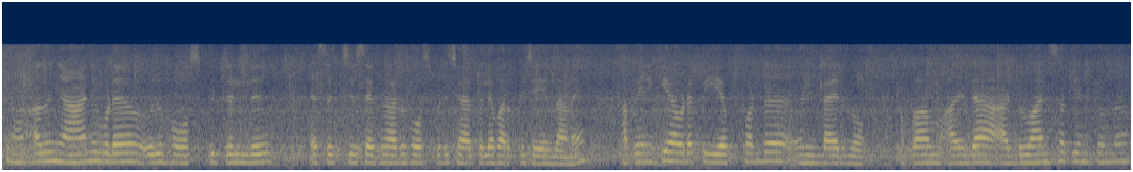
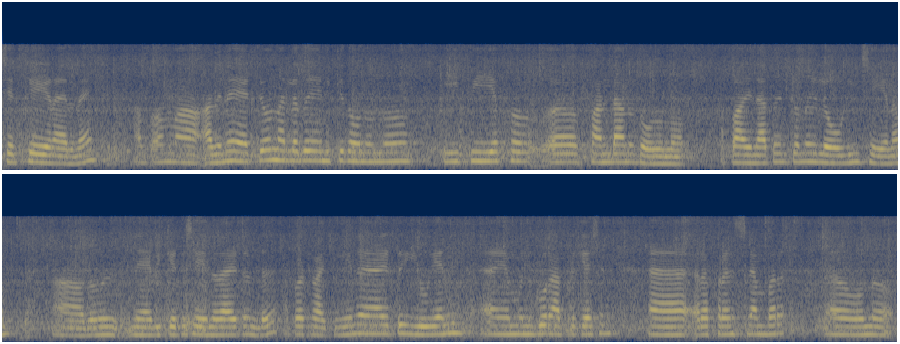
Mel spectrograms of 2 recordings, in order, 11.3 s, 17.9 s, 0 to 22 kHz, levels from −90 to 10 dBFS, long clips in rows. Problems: constant background noise, low volume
